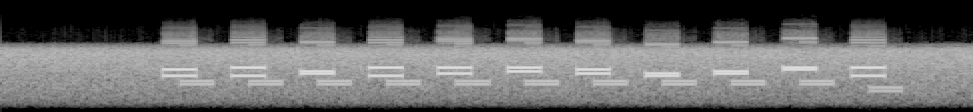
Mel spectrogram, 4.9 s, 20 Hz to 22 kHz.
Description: Multi-frequency trunk signalling (R2, with the far end's replies), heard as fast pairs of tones, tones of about 170 ms, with phone line noise. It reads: 47378951307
